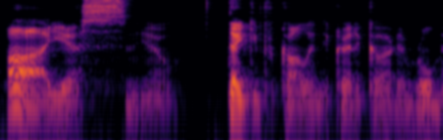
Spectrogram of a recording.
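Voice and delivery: low, fast customer service greeting; a call center script read deep and quick; phone agent voice. Retold or imitated. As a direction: rattle it off like a call center rep. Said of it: "Oh, you do it in that voice?".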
